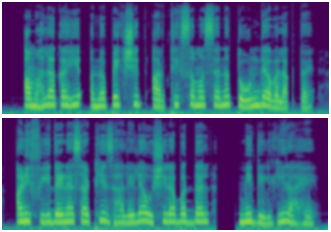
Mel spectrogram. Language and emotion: Marathi, sad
